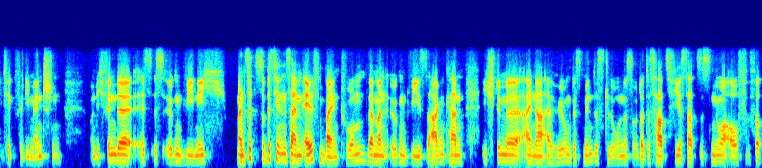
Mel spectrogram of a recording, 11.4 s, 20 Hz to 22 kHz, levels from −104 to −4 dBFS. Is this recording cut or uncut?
cut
